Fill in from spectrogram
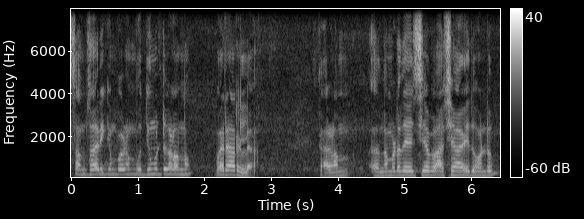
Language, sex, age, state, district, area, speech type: Malayalam, male, 45-60, Kerala, Alappuzha, rural, spontaneous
